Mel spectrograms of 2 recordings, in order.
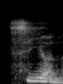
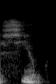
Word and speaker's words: Tsion: Tsion en fait ici la montagne de Tsion. OK, je dis bien, je dis pas la montagne de Sion, je dis la montagne de Ton.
